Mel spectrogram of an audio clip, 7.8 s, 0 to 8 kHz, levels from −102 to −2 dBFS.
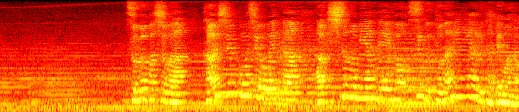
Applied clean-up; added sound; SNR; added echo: none; Train; 16 dB; reverberation time 0.3 s.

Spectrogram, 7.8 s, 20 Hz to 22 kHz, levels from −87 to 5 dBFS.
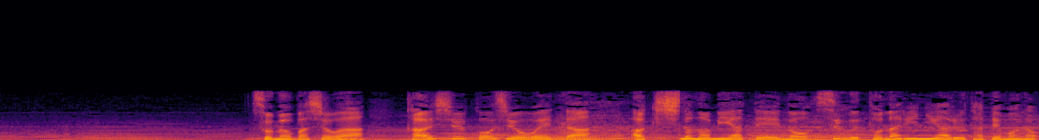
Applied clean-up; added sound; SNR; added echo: none; none; none; none.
